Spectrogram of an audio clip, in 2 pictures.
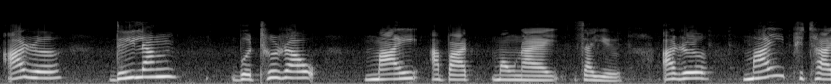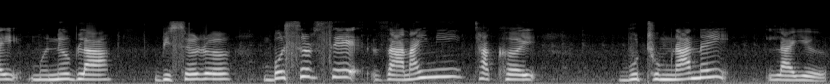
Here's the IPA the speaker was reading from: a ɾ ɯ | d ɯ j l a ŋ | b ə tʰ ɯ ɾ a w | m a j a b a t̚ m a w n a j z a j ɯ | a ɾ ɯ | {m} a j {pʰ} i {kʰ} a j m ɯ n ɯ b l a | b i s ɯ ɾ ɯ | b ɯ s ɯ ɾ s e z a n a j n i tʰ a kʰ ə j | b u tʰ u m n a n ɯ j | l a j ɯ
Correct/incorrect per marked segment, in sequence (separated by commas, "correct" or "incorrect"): correct, correct, incorrect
